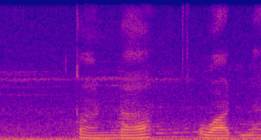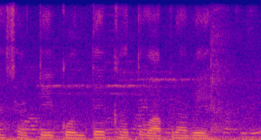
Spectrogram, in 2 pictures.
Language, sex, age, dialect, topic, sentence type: Marathi, male, 18-24, Standard Marathi, agriculture, question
